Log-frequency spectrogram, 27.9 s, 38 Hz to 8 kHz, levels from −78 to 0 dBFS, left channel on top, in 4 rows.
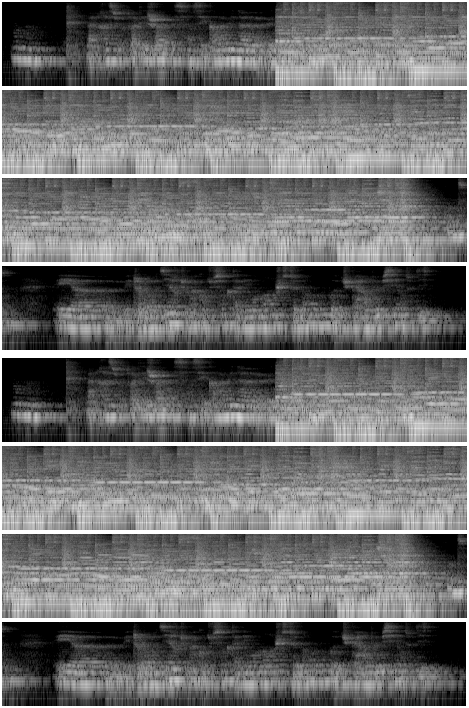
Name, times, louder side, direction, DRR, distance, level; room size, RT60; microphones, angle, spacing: voice 1, 0.1-0.6 1.0-6.2 6.5-6.6 7.0-14.3 15.3-18.4 19.4-20.9 21.7-27.3, equal, 35° right, -8 dB, 1.2 m, -30 dB
Organ, 4.1-20.1, right 1 dB, ahead, 0.5 m, -21 dB
4.7 x 3.2 x 2.5 m, 1.3 s
head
